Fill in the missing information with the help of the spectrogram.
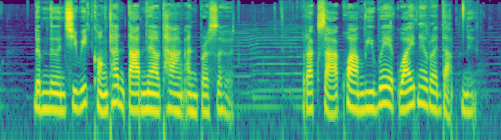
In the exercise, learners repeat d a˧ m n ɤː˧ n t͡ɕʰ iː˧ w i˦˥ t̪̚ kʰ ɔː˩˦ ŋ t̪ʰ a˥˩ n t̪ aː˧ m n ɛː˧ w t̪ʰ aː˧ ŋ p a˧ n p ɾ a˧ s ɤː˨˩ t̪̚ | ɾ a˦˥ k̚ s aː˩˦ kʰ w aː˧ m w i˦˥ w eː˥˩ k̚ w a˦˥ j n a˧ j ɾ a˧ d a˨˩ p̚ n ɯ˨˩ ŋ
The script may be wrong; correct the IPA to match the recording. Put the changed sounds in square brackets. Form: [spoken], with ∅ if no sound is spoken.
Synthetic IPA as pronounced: d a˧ m n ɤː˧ n t͡ɕʰ iː˧ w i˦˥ t̪̚ kʰ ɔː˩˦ ŋ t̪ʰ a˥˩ n t̪ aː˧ m n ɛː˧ w t̪ʰ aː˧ ŋ [ʔ] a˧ n p ɾ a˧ s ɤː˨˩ t̪̚ | ɾ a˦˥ k̚ s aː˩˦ kʰ w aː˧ m w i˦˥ w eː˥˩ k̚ w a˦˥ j n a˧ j ɾ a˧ d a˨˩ p̚ n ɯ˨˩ ŋ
